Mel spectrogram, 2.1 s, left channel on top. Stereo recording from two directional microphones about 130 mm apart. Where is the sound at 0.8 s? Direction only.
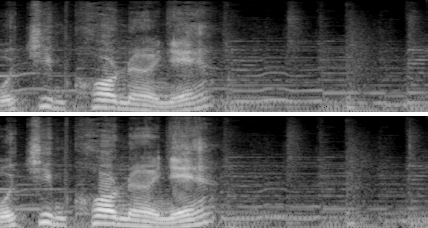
30° right (ahead or behind).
